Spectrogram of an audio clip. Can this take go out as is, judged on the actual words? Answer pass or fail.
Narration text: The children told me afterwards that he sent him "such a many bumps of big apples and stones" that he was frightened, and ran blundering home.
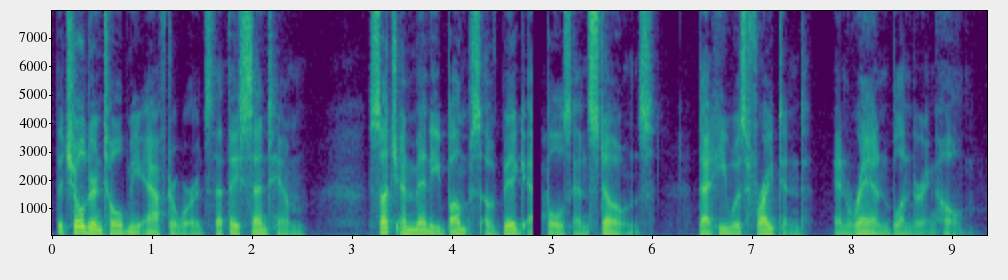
fail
